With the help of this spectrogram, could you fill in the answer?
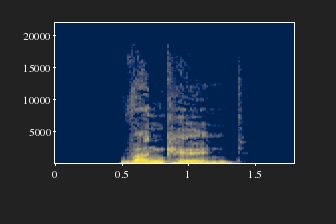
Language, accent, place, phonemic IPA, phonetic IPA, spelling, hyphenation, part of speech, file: German, Germany, Berlin, /ˈvaŋkəlnt/, [ˈvaŋkl̩nt], wankelnd, wan‧kelnd, verb / adjective, De-wankelnd.ogg
- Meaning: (verb) present participle of wankeln; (adjective) wavering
